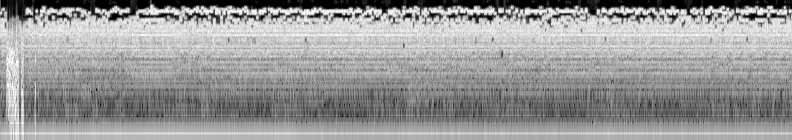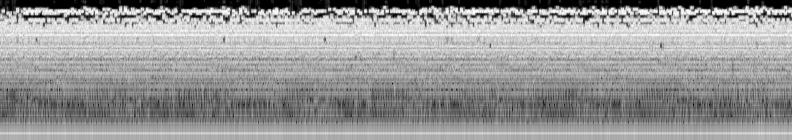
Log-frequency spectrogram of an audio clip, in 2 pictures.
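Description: Steady electrical mains hum, a buzz with many evenly spaced overtones, cutting in abruptly as the speech drops out. It is the sign of a broken or dropped audio feed on the live broadcast.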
